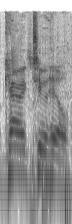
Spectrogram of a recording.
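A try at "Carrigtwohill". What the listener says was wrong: It's not a hill. You don't pronounce the H, I don't think.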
